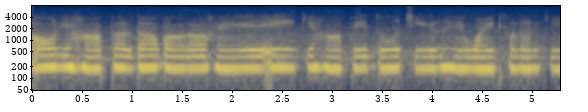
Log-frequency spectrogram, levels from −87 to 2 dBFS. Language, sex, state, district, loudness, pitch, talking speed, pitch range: Hindi, female, Maharashtra, Washim, -15 LUFS, 190 Hz, 195 wpm, 185-195 Hz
